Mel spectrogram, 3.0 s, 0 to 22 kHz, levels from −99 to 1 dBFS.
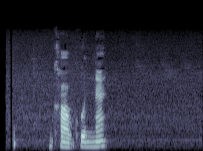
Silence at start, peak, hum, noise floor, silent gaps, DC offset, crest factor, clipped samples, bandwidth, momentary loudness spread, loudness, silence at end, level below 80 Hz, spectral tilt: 0.2 s; -4 dBFS; none; -58 dBFS; none; under 0.1%; 26 dB; under 0.1%; 9.4 kHz; 21 LU; -24 LUFS; 1.45 s; -74 dBFS; -6 dB/octave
